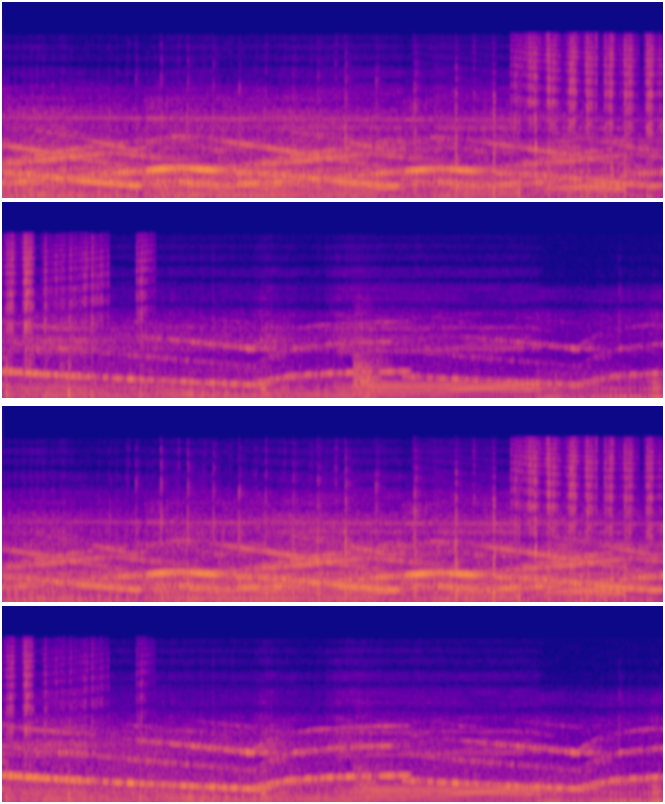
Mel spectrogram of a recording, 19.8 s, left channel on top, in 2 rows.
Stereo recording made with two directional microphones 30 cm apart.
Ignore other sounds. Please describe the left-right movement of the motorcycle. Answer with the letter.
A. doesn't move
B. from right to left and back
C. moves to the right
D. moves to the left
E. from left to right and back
A.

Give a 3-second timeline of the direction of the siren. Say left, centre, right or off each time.
left, centre, right, right, right, right, right.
